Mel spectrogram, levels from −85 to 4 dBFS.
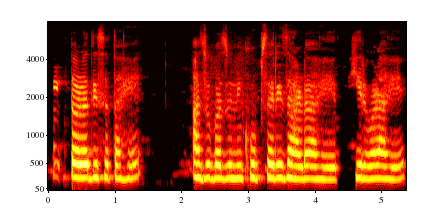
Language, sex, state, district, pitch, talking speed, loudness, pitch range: Marathi, female, Maharashtra, Pune, 235 Hz, 110 wpm, -15 LUFS, 225-245 Hz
